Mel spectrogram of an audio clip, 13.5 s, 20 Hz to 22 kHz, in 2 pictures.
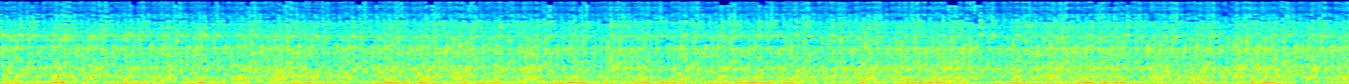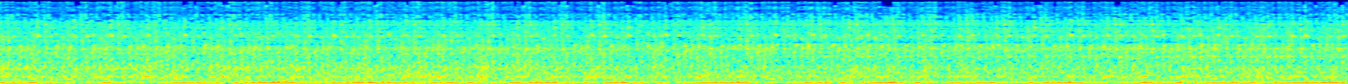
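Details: Cummins ISX 870 truck diesel at idle after injector replacement and overhead adjustment, fan running: loping, uneven beat, two to three stumbles a second under the clatter; owner says it still has a miss, cause unconfirmed.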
